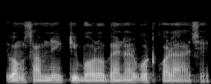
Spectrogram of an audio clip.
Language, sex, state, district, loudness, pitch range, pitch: Bengali, male, West Bengal, Kolkata, -19 LUFS, 90-105 Hz, 95 Hz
